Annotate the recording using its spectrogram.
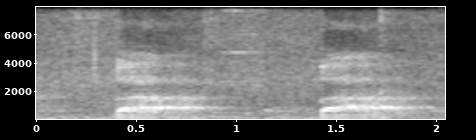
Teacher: Tidak boleh hamas kalau ba, kan nggak boleh ya. Harusnya ditahan. Ba, tertahan.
